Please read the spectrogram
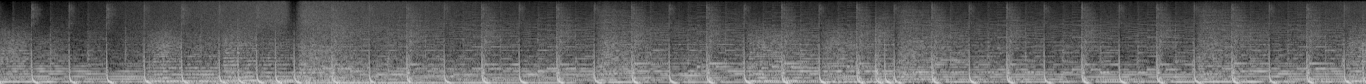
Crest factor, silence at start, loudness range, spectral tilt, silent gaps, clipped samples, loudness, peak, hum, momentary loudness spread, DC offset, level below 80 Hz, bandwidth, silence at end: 16 dB; 0 s; 1 LU; -5 dB/octave; none; under 0.1%; -19 LUFS; -4 dBFS; none; 3 LU; under 0.1%; -28 dBFS; over 20 kHz; 0 s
